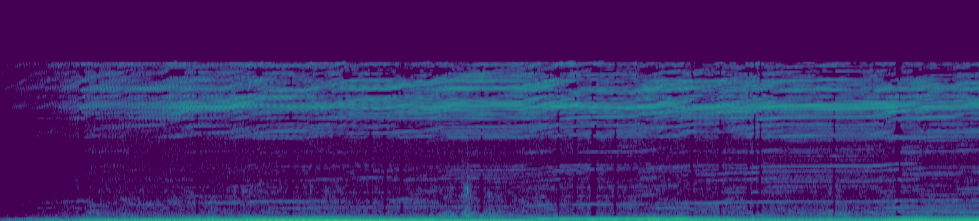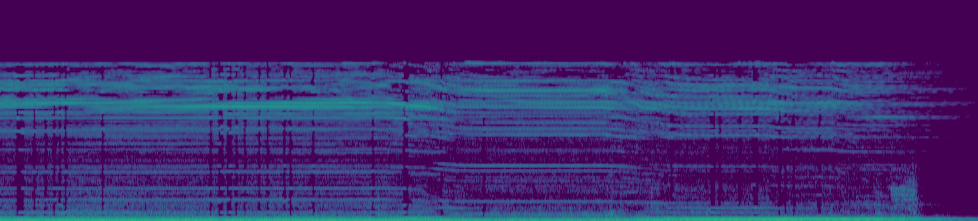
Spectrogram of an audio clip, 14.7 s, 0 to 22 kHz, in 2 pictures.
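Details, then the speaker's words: Spindle motor of a JVC Victor XU-D400 Mk II MD combo deck, previously dead and revived on a bench power supply, now quieter, hums at a steady even pitch holding stable speed at 4 volts; normal spindle motor speed. "I'm at 4 volts and it's holding a stable speed good happy this makes me"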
